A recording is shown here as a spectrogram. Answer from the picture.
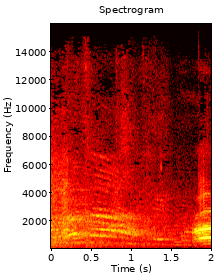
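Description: Young children's voices, one high child's voice calling out, rising and then falling in pitch. Near the end, loud music with held sung notes starts suddenly.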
